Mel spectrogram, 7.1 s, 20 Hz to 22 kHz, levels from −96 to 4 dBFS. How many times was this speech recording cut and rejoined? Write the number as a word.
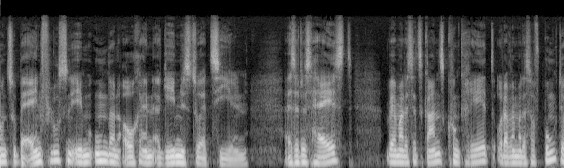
zero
